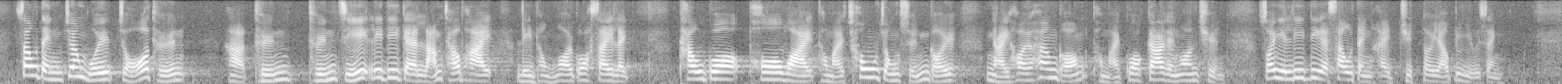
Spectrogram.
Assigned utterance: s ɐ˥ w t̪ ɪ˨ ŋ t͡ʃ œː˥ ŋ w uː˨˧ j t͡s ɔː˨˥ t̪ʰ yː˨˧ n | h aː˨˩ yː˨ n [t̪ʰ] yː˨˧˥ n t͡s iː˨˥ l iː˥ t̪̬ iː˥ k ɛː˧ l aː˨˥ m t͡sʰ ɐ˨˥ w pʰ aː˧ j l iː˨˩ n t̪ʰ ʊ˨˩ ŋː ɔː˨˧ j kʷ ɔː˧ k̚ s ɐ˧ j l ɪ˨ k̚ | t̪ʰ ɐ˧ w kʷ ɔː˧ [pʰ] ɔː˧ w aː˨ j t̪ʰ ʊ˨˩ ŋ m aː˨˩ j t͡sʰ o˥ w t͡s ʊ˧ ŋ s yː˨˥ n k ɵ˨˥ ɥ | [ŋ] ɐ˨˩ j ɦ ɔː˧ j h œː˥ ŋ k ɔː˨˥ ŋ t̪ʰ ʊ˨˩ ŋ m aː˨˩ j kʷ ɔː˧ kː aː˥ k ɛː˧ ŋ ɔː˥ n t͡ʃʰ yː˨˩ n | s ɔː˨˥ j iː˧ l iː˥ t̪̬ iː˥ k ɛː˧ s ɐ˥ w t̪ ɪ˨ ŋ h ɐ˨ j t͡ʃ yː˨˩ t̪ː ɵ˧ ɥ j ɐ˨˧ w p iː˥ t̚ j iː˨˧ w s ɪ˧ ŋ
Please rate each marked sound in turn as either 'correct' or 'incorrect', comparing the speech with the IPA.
correct, correct, correct

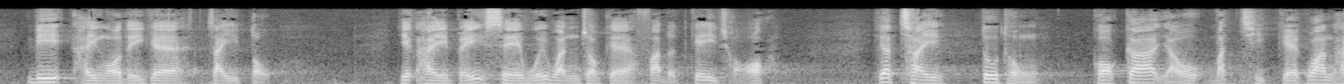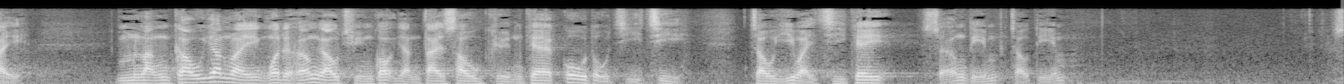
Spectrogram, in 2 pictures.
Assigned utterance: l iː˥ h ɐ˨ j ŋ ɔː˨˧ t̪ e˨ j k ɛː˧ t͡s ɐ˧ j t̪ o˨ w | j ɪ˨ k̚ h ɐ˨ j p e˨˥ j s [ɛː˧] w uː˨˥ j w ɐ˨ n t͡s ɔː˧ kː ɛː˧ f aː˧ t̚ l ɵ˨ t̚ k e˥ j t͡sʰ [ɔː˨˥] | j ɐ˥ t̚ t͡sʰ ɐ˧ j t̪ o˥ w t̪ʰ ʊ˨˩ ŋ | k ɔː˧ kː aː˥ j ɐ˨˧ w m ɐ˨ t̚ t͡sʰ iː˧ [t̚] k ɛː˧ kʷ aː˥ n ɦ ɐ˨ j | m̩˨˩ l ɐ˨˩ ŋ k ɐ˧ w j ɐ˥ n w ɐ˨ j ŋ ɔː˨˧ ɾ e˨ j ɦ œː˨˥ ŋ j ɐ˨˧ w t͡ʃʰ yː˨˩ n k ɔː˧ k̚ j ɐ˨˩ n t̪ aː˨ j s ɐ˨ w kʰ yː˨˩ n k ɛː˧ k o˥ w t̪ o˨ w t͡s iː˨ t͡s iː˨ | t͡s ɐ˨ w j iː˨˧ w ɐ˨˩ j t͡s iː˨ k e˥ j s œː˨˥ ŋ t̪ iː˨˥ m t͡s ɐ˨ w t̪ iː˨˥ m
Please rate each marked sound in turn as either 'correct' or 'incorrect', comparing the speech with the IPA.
correct, correct, correct

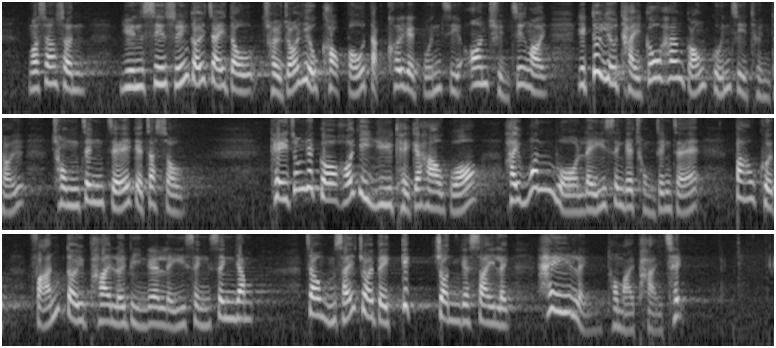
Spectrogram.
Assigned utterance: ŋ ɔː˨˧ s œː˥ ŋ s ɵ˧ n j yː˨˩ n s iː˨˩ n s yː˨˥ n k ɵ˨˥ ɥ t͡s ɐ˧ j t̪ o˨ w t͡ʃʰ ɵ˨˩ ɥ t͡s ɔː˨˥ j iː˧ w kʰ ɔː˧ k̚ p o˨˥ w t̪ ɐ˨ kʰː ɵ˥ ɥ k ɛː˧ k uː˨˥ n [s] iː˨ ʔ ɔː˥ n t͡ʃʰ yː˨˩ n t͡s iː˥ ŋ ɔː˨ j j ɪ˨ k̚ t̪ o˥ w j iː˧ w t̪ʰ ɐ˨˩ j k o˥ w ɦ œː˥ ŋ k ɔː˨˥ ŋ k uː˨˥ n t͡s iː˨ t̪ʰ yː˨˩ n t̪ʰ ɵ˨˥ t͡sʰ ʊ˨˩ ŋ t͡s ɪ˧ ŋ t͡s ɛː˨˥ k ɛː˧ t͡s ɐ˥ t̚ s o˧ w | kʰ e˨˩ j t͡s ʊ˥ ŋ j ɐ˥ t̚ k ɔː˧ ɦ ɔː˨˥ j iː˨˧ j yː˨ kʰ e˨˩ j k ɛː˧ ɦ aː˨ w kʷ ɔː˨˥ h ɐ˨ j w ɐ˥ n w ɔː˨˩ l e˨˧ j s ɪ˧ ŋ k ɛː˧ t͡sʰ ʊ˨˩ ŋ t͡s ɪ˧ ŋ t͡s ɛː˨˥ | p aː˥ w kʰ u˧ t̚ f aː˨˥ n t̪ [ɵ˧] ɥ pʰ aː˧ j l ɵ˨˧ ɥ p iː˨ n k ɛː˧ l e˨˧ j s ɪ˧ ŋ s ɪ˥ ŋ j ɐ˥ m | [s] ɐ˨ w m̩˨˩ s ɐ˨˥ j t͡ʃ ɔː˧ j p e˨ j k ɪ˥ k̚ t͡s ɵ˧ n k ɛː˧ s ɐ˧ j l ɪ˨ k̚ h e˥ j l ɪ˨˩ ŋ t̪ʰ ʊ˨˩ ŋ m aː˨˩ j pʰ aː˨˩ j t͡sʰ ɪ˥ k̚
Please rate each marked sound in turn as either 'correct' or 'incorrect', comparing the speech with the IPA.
incorrect: t͡s, correct, incorrect: t͡s

